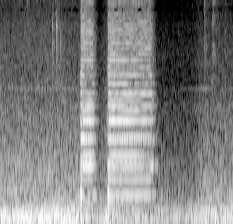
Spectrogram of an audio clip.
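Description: A bus horn blares in a short musical blast.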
